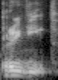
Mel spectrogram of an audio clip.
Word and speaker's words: привіт: Привет is Russian. In Ukrainian, it would be привіт.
